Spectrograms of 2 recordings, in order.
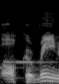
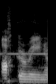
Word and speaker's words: ocarina: You got to play with the Ocarina or Ocarina or however you want to pronounce it and you tried to be a musical master to say it both times. Slight slight stressor on a different syllable maybe.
